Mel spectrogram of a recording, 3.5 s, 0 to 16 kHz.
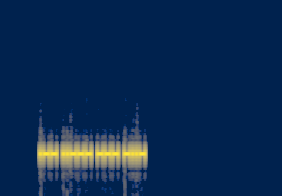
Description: Morse code, heard as a keyed tone, about 52 wpm, 700 Hz. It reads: W2OX
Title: USA Call Signs - 4 Characters - 50wpm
